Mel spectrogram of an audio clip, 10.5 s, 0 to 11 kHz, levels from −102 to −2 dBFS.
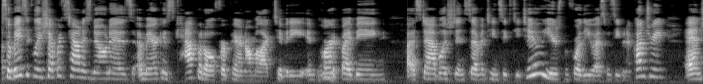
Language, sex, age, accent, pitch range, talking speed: English, female, 20-39, American, 195-275 Hz, 155 wpm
